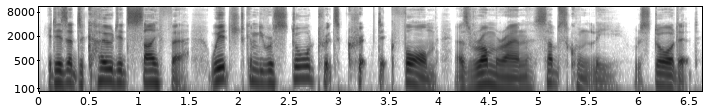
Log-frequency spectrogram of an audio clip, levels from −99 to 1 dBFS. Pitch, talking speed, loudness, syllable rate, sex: 110 Hz, 165 wpm, -19 LUFS, 5.2 syllables/s, male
